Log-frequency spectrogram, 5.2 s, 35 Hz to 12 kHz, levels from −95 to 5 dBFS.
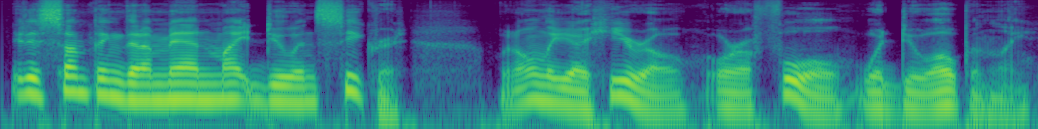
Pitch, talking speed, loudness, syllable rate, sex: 115 Hz, 230 wpm, -17 LUFS, 5.9 syllables/s, male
